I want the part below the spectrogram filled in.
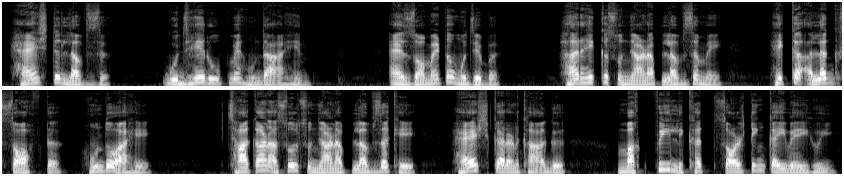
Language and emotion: Sindhi, neutral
